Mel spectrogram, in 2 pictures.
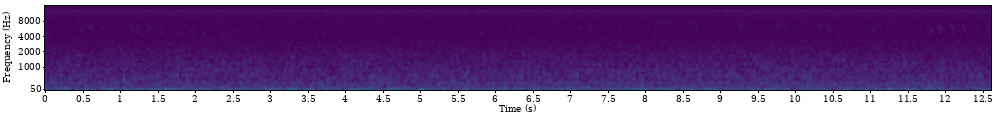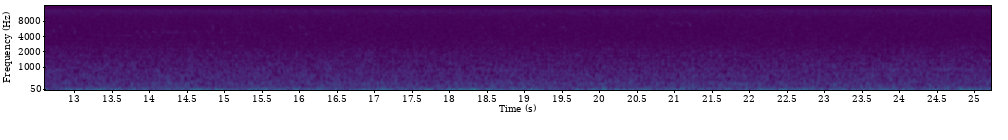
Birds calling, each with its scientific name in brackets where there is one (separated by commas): unidentified bird, American Pipit (Anthus rubescens), White-crowned Sparrow (Zonotrichia leucophrys)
